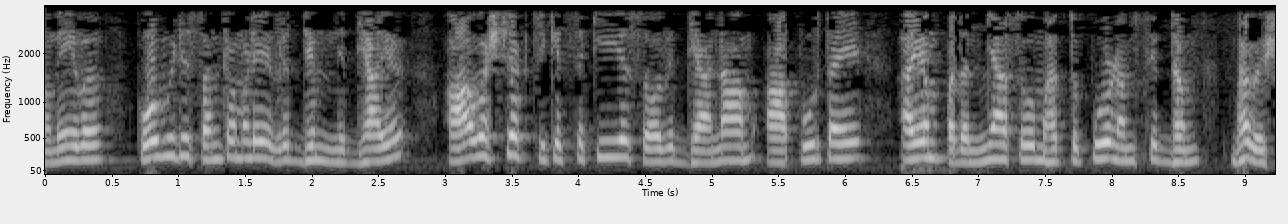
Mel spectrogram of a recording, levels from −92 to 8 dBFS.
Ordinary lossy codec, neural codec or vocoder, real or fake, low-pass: none; none; real; 3.6 kHz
